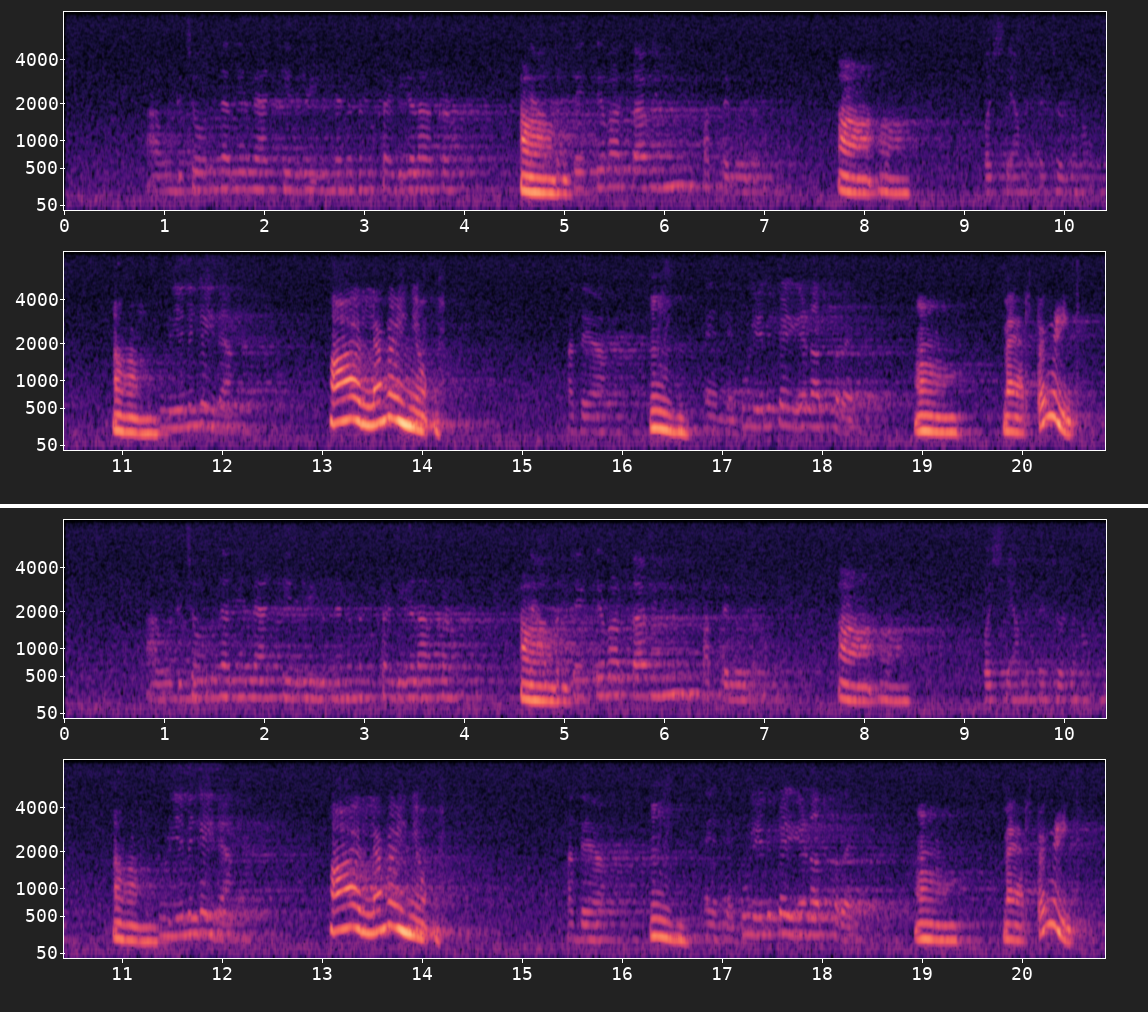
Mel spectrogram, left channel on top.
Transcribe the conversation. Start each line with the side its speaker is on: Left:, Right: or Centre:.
Centre: അതുകൊണ്ട് ചോറും കറിയെല്ലാ ആക്കി നി വൈകുന്നേരം എന്തങ്ങും കടികളാ ക്കണം
Left: ആഹ്
Centre: രാത്രിത്തേക്ക് ഭർത്താവിന് പത്തല് ഉടണം
Left: ആ ആ
Centre: ന്നാൻ പറ്റാ ചുടണം
Left: ആഹ്
Centre: കുളിയല്ലം കയ്ന
Left: ആഹ് എല്ലാം കഴിഞ്ഞു
Centre: അതെയാ
Left: ഉം
Centre: എന്റെ കുളിയല്ലാം കയ്യണം അത്രേ
Left: ആ നേരത്തെ കഴിയും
